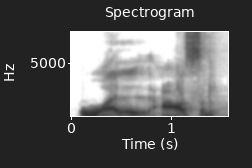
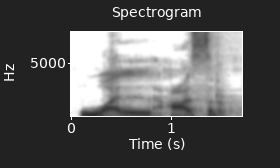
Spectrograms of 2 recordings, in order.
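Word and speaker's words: والعصر: ওয়াল আসর, ওয়াল আসর। আসর এইটা অনেকেই ভুল করেন, পারেন না। এখানে হিডেন র, আসর রটা হালকা উচ্চারণ হবে।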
